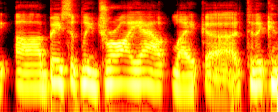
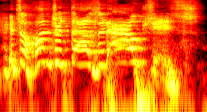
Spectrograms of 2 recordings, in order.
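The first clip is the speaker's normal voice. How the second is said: very high, slow, shouted punchline; hammed-up shouted punchline; exaggerated shout; slower than usual. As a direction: yell it out, dragging it slow.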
